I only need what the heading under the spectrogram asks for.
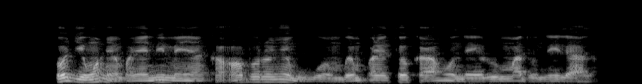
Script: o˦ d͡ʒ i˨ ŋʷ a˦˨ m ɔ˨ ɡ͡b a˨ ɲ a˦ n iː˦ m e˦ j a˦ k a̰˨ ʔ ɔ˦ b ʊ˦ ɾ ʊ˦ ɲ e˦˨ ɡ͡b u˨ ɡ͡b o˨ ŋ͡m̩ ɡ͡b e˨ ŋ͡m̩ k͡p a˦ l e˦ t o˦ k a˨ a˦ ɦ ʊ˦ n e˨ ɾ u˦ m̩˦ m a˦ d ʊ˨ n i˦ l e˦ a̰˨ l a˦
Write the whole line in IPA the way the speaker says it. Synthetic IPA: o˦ d͡ʒ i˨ ŋʷ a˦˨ ɲ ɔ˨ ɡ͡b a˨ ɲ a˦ n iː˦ m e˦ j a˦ k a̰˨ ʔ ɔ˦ b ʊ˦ ɾ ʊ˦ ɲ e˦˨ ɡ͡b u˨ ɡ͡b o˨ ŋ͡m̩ ɡ͡b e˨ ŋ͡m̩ k͡p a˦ ɾ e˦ t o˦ k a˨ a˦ ɦ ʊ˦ n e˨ ɾ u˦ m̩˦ m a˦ d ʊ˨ n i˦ l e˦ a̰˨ l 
